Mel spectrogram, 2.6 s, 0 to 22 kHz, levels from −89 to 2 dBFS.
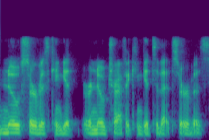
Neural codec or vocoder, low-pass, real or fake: none; 7.2 kHz; real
